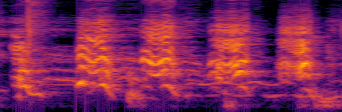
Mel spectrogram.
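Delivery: big high burst of laughter. Real, not acted. Laughing at own joke.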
